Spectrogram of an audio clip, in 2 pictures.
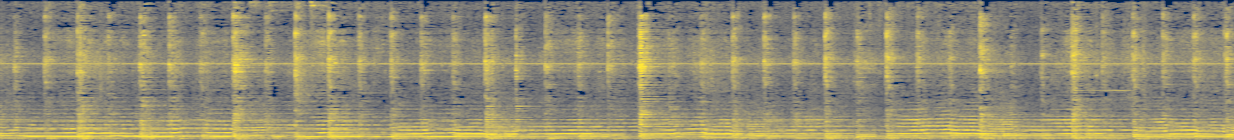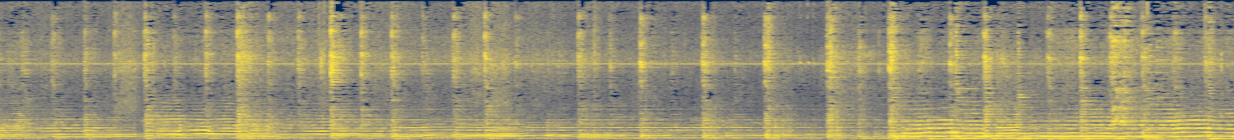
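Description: Live acoustic band playing an instrumental passage: guitars under a melody of held notes.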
